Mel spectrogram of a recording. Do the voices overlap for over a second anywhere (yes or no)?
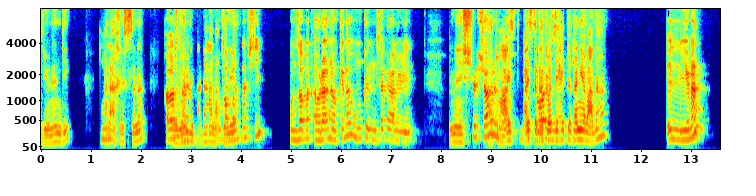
yes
